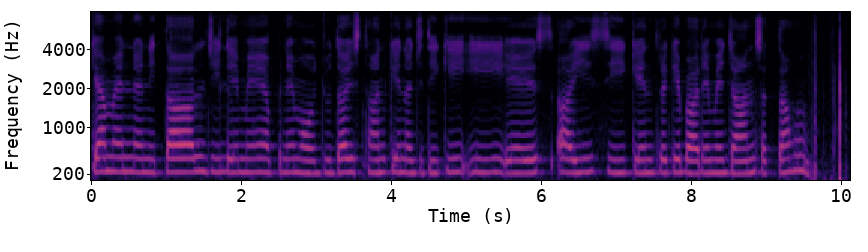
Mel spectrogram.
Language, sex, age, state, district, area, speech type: Hindi, female, 30-45, Madhya Pradesh, Betul, urban, read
